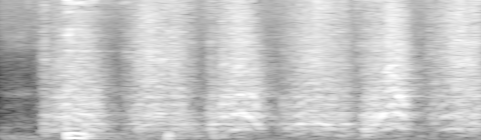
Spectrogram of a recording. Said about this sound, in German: Wenn der Knochen nicht ganz ab ist. Ja, Knochensäge. Knochensäge. Knochensäge, Natürlich.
